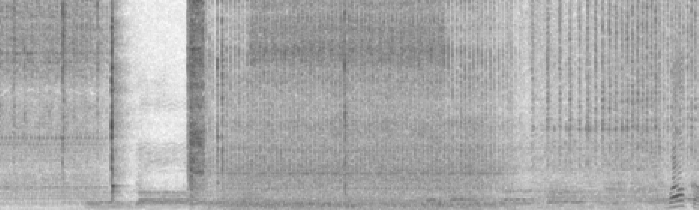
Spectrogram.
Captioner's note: projector clicking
